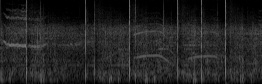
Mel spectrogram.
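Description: Fireworks crackle and sizzle in the sky.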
